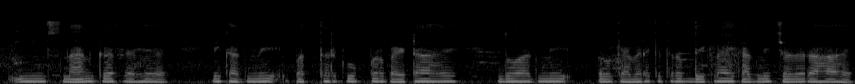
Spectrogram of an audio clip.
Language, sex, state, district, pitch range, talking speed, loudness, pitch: Hindi, male, Maharashtra, Dhule, 120-130 Hz, 180 wpm, -44 LUFS, 130 Hz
